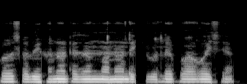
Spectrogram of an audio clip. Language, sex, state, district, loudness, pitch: Assamese, male, Assam, Hailakandi, -14 LUFS, 120 Hz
